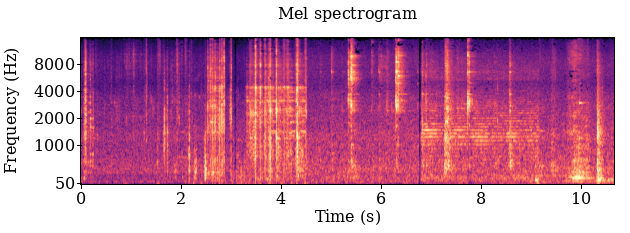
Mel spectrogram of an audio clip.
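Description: Clicks, taps and knocks of metal parts being handled and fastened on a single-phase-converted electric motor on a wooden bench, with a run of rapid clicking a few seconds in and finer fast ticking later. It ends on a heavier knock as the motor is shifted on the bench.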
